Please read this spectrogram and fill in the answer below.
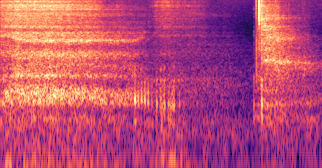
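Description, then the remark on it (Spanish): A long, slow breath is let out through the nose during a guided breathing exercise, a soft airy rush that gradually fades, followed by a brief sharper puff of air near the end. “Exhalamos.”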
